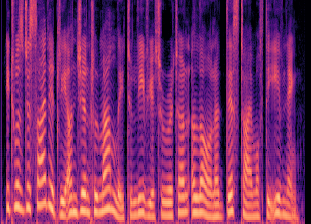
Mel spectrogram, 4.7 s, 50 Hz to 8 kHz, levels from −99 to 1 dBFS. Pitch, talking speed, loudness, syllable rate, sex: 200 Hz, 205 wpm, -16 LUFS, 6.7 syllables/s, female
